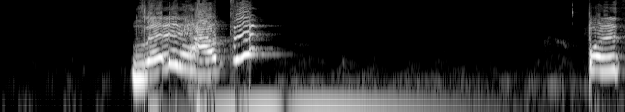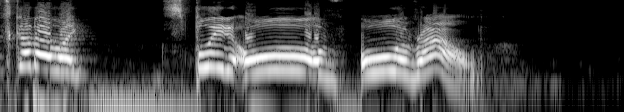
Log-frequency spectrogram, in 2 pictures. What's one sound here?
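A young woman exclaims loudly and with animation close to a microphone.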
